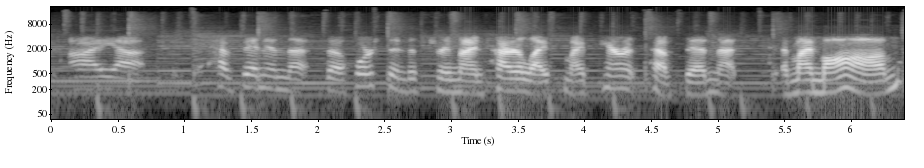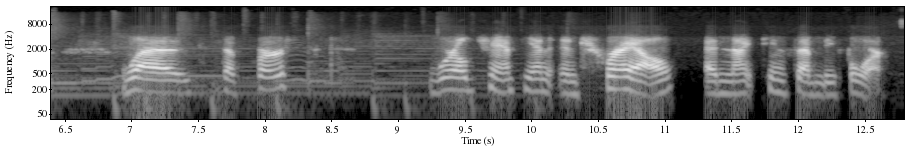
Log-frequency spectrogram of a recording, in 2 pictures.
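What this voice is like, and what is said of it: Slight Canadian accent. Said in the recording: “I thought I detected a little bit of accent in that. ... Yeah, a little twang. ... I've got a Canadian twang.”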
